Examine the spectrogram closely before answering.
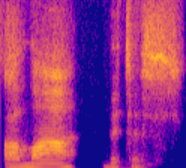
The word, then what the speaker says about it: amabitis: What you do is you jump to the vowel in front. If it is a short vowel, then we put the accent on the vowel in front. So amabimus. Same thing. These are short, so it's amabitis. And then this one, that one is long, so we put it on that one right there.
